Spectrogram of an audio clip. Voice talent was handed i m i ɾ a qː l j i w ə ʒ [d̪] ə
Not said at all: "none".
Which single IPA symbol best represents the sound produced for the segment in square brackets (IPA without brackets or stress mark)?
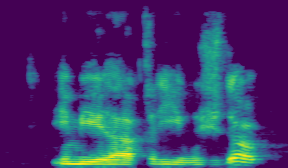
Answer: d̪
